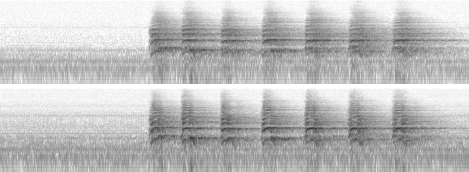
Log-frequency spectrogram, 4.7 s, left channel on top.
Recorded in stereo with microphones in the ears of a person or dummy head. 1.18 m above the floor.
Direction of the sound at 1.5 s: 50° right (ahead or behind).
